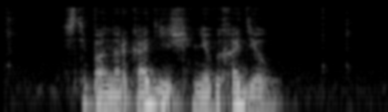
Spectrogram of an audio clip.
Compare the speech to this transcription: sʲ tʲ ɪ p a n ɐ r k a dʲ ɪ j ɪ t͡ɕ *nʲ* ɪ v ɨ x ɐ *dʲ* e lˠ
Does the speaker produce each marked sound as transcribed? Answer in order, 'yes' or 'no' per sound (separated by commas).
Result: yes, yes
